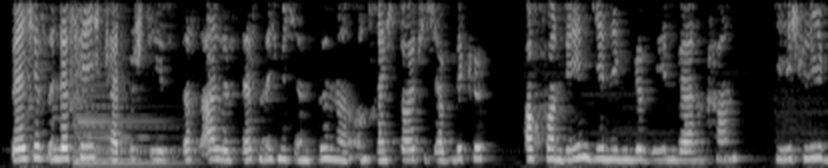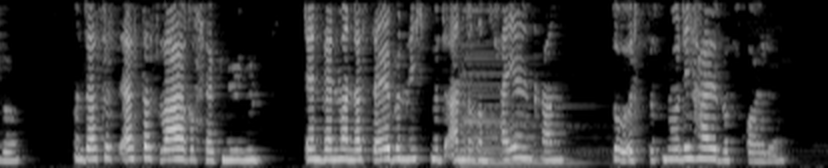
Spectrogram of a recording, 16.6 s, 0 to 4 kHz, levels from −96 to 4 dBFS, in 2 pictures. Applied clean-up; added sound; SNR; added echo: classical method log-MMSE.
